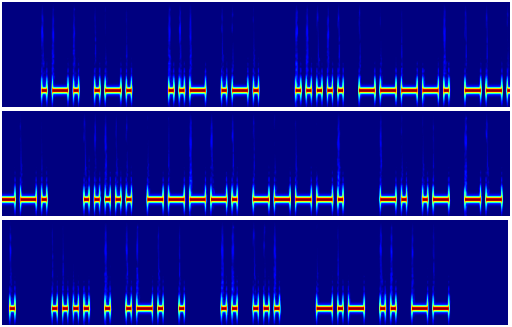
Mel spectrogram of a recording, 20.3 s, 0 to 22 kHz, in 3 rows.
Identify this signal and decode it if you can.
Morse code, heard as a keyed tone, about 17 wpm, 650 Hz. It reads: RR UR 599 599 NAME HERE IS KIM
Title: SOTA QSO Practice 17wpm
